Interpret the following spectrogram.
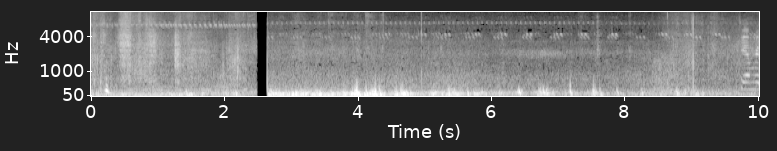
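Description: Wind buffeting the phone's microphone in low gusts, with soft footsteps on a sandy path and a faint regular high ticking about twice a second. The sound drops out briefly a couple of seconds in.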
